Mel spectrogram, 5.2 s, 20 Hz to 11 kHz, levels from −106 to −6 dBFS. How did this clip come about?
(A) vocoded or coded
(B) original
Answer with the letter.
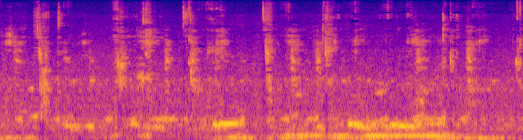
B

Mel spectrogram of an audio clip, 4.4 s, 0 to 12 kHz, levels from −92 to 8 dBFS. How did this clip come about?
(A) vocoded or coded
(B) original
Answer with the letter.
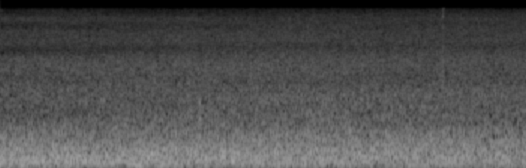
B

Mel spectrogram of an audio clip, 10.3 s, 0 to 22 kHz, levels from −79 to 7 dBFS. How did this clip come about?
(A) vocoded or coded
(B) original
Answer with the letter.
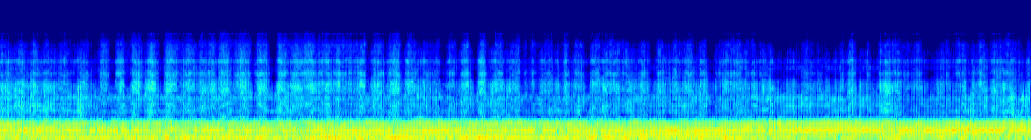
A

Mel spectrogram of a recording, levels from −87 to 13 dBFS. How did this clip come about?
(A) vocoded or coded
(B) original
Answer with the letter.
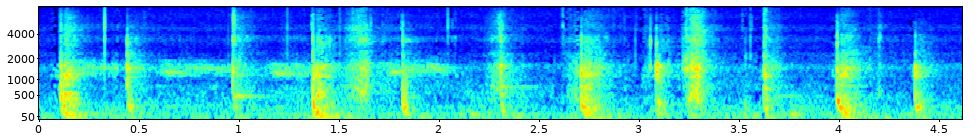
A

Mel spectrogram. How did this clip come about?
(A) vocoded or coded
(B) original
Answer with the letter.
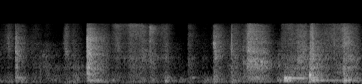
A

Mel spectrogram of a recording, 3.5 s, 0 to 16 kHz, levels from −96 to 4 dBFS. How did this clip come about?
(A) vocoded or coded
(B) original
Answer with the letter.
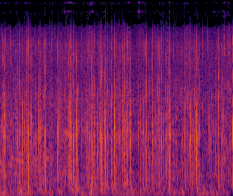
B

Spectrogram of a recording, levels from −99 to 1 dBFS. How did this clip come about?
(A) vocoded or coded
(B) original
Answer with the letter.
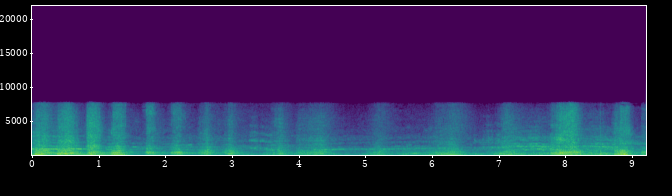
B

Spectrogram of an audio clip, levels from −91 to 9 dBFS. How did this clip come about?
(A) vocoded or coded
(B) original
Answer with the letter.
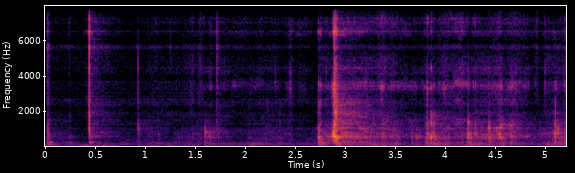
A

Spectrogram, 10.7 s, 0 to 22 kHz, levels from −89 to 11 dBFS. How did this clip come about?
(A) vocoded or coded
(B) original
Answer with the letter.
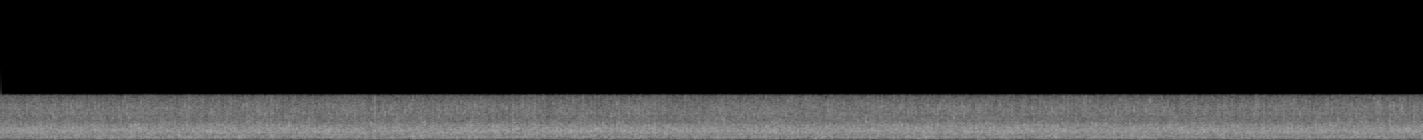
B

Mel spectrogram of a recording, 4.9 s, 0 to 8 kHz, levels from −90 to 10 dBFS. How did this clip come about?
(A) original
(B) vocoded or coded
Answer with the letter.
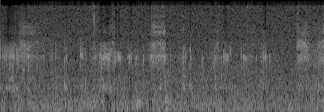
A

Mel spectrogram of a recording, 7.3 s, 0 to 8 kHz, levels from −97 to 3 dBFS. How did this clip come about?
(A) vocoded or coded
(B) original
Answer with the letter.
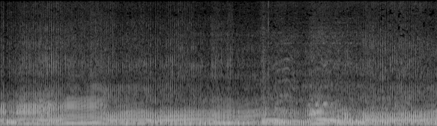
B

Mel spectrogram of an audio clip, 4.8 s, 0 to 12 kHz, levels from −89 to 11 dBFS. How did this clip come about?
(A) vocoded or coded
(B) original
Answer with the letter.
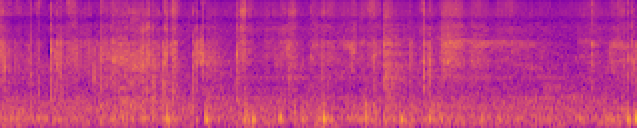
B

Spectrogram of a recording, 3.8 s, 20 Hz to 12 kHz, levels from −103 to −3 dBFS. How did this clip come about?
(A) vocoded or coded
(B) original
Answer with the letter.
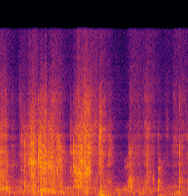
A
